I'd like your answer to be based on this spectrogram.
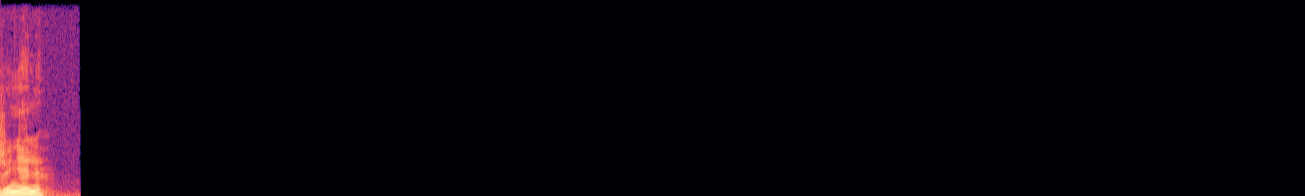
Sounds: Speech

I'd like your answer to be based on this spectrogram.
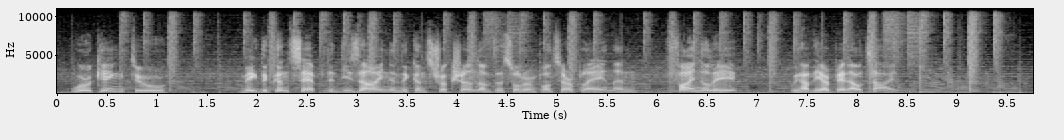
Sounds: Speech, Music

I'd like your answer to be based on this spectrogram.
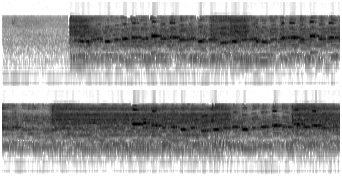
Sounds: playing flute

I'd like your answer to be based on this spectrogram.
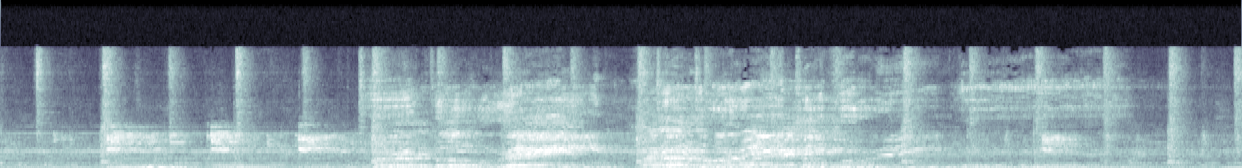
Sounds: Singing, Gospel music, Music

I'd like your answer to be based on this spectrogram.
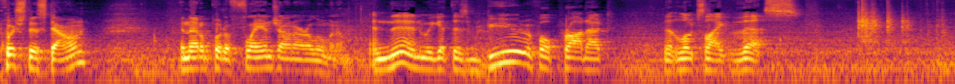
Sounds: inside a large room or hall, Speech

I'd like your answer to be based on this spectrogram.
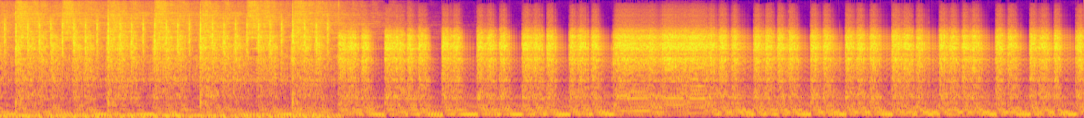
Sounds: Distortion, Music

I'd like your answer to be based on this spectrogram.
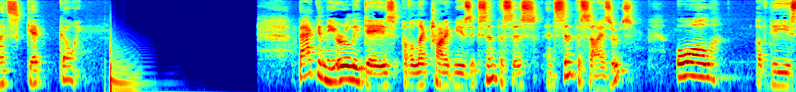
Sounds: Music, Synthesizer, Speech

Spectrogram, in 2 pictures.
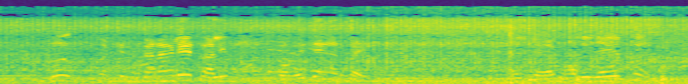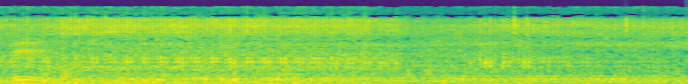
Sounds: tractor digging

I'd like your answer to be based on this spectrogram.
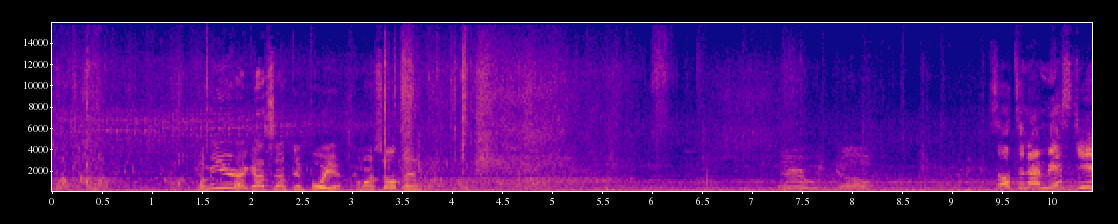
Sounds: alligators

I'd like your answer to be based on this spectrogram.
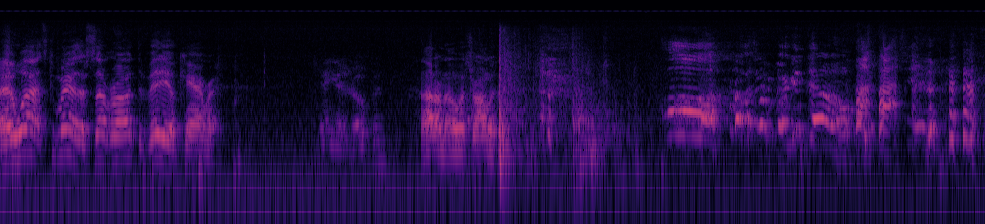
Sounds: Speech

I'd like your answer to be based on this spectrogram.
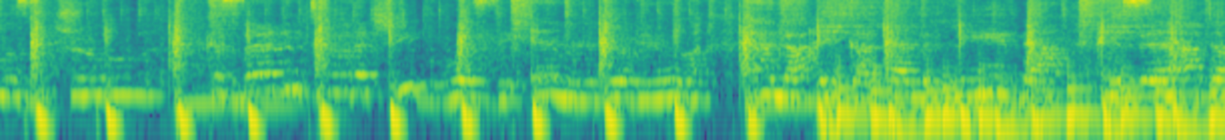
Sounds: Rhythm and blues, Music

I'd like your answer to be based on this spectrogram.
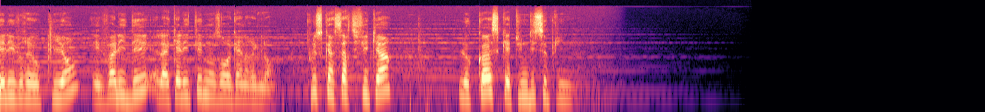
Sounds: Music, Speech

